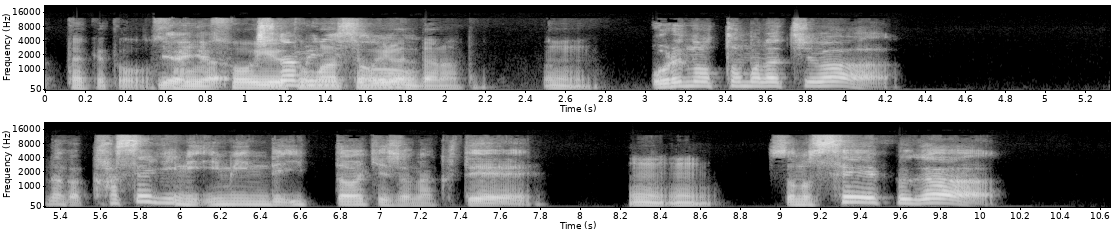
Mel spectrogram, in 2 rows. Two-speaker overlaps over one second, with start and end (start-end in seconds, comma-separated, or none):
0.6-1.9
